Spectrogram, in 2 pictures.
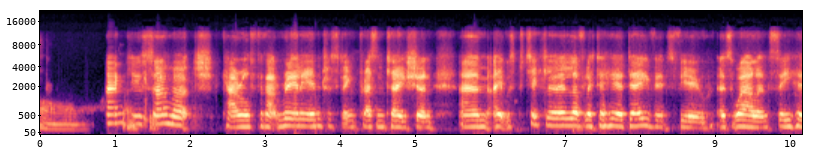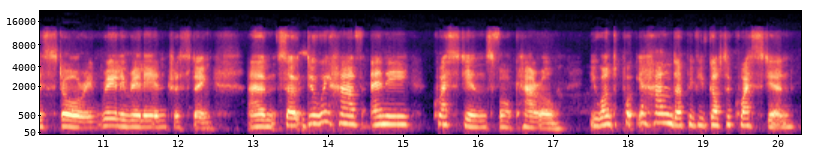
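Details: Adult woman speaking; normal fluent speech.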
